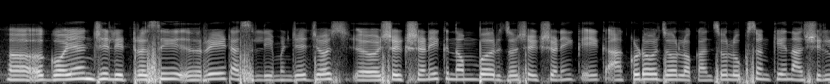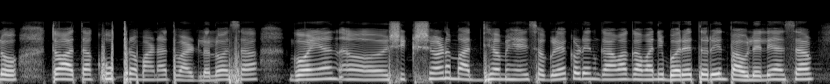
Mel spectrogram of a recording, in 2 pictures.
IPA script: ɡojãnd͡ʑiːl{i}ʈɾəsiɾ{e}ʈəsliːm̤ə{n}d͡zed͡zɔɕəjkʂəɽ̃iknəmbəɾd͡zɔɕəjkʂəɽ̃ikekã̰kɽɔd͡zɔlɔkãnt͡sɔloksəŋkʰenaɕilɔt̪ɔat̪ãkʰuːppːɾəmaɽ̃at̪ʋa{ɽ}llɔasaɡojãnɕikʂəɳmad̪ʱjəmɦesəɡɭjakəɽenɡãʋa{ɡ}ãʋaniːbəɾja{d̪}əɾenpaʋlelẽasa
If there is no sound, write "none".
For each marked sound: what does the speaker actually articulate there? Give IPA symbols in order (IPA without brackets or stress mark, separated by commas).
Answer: i, e, ɳ, ɽ, ɡ, t̪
